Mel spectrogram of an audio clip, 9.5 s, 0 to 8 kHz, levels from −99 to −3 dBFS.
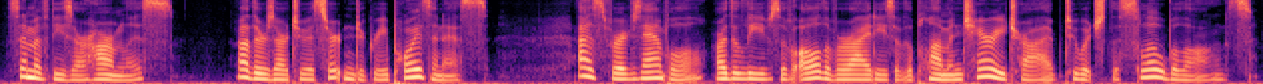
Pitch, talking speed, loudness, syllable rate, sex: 195 Hz, 210 wpm, -17 LUFS, 6.2 syllables/s, female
